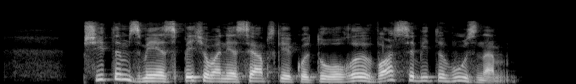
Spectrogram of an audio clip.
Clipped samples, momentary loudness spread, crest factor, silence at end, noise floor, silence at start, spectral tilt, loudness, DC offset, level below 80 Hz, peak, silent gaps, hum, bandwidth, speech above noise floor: under 0.1%; 6 LU; 16 dB; 0.7 s; -80 dBFS; 0.85 s; -5 dB/octave; -16 LUFS; under 0.1%; -56 dBFS; -2 dBFS; none; none; 8 kHz; 64 dB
